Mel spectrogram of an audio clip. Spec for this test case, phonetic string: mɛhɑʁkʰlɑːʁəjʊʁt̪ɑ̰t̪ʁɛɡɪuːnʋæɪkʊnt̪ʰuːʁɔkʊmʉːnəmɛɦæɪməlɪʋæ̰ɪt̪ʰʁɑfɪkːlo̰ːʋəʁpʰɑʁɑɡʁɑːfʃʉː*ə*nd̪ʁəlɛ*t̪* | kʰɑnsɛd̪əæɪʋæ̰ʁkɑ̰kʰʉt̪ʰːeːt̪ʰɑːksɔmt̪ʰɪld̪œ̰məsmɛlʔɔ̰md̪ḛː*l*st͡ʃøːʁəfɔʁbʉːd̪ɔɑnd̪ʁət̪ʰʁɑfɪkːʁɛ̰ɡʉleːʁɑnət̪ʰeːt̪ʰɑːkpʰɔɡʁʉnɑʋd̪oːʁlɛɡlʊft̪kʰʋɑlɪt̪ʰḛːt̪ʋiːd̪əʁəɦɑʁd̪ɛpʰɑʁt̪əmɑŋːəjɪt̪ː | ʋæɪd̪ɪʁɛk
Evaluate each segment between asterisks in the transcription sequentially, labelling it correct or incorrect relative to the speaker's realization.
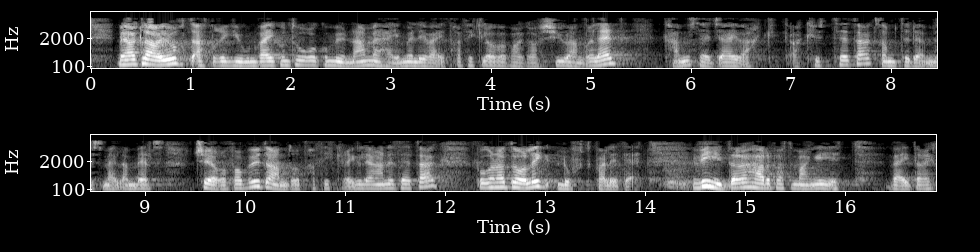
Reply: incorrect, incorrect, correct

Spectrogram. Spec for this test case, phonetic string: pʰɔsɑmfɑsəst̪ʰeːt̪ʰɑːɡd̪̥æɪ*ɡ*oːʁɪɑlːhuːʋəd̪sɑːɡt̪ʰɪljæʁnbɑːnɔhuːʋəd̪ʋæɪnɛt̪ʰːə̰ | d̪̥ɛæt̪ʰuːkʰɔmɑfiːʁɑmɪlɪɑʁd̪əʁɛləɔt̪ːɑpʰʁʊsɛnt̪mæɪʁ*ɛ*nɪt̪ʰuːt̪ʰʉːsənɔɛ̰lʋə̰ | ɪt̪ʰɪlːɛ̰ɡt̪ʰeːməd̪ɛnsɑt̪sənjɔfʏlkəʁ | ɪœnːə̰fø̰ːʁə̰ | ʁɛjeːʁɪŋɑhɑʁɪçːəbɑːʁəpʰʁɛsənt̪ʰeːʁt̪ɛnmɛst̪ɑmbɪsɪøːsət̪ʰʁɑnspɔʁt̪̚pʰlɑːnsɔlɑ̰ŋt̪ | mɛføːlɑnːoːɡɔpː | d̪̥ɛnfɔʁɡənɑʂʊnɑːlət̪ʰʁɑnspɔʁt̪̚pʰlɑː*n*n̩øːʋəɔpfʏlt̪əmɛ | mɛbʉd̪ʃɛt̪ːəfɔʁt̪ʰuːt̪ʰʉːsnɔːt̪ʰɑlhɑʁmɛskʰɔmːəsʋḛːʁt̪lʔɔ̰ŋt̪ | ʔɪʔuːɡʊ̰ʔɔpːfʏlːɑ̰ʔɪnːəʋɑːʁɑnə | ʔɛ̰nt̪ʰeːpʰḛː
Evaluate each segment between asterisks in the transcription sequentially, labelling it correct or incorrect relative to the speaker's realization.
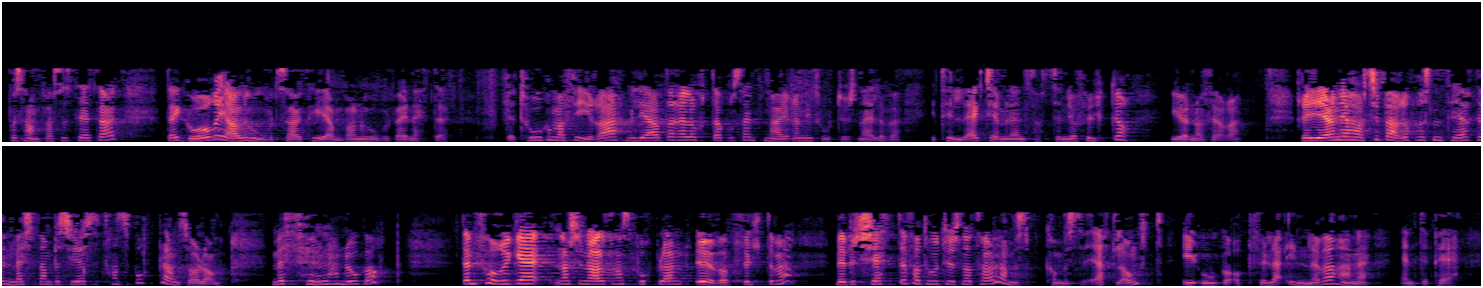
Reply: correct, correct, correct

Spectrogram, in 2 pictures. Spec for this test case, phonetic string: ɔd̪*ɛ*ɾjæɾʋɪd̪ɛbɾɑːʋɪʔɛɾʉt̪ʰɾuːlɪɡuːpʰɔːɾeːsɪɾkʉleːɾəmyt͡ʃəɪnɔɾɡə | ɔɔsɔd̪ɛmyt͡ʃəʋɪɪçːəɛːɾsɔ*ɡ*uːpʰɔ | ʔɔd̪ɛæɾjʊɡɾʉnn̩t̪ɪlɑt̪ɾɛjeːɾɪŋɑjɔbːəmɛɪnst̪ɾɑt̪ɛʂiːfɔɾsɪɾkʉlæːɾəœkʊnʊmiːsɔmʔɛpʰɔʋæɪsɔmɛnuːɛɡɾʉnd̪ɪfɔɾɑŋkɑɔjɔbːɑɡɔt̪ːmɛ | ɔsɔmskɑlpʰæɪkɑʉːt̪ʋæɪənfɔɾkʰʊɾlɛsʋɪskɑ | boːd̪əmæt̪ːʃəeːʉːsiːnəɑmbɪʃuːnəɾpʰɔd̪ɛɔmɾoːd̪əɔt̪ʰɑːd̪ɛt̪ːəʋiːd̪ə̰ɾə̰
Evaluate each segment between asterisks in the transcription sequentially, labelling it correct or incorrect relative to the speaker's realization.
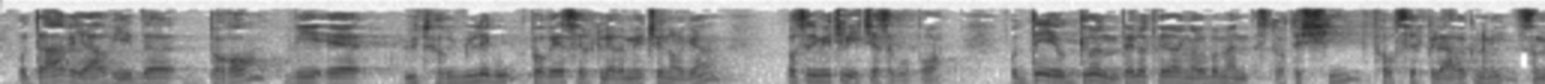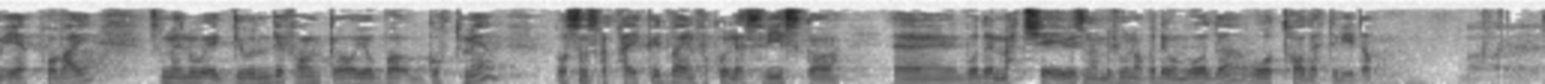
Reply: incorrect, correct

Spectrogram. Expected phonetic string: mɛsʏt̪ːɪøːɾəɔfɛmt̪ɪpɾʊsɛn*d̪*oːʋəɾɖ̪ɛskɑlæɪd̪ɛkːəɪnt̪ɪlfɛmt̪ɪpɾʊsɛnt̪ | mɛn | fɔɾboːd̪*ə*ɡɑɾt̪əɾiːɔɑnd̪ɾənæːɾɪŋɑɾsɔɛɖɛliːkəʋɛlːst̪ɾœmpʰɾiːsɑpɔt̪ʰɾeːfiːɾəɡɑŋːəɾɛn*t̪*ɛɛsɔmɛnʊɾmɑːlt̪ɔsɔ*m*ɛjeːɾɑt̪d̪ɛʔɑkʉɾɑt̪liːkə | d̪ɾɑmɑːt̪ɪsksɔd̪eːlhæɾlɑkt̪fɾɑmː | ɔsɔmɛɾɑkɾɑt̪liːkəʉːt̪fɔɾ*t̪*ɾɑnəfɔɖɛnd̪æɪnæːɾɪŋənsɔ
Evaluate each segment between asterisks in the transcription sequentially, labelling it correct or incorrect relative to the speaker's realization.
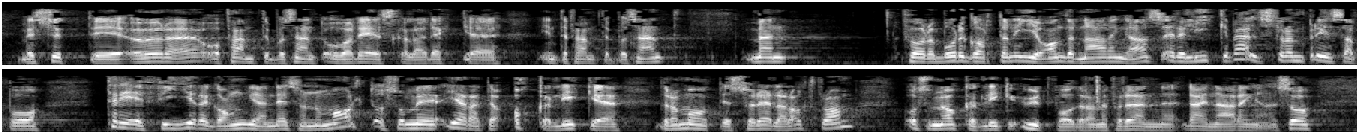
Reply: incorrect, correct, incorrect, correct, incorrect

